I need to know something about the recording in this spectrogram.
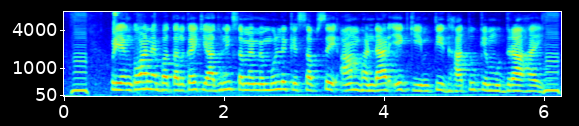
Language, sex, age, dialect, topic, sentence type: Magahi, female, 31-35, Western, banking, statement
